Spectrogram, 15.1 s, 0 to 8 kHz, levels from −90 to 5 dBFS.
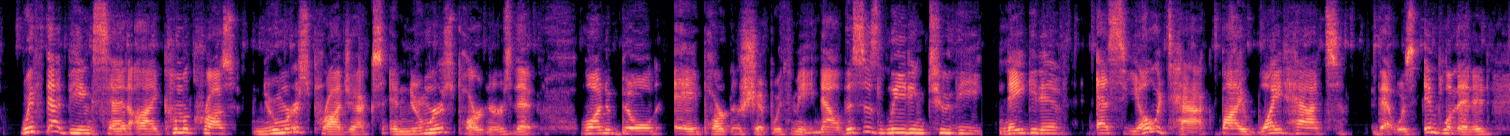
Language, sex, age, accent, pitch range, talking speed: English, male, 30-49, American, 160-225 Hz, 140 wpm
